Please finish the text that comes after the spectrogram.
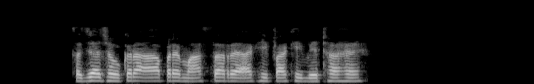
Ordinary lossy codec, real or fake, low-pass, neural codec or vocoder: MP3, 24 kbps; real; 7.2 kHz; none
